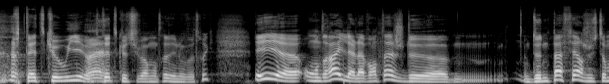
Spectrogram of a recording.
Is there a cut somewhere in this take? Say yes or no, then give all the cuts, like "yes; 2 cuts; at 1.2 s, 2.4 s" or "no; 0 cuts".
no; 0 cuts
